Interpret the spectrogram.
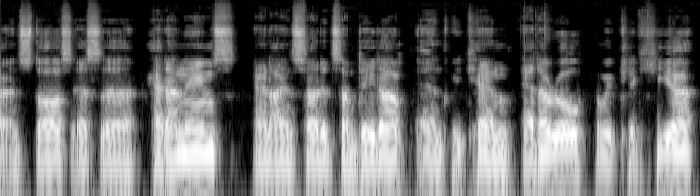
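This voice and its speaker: A man with a deep, slightly husky voice talks through a coding tutorial over his screen recording. He explains each step in a plain, unhurried way, stopping and restarting now and then. It sounds like a desktop mic voice-over. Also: a little mellow. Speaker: programming tutorial narrator.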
